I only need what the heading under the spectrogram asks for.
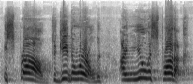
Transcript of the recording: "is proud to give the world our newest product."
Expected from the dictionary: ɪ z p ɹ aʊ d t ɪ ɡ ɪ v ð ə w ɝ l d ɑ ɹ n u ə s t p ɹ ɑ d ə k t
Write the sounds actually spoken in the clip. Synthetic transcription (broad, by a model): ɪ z p ɹ aʊ d t ɪ ɡ ɪ v ð ə w ɝ l d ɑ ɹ n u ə s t p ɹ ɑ d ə k t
